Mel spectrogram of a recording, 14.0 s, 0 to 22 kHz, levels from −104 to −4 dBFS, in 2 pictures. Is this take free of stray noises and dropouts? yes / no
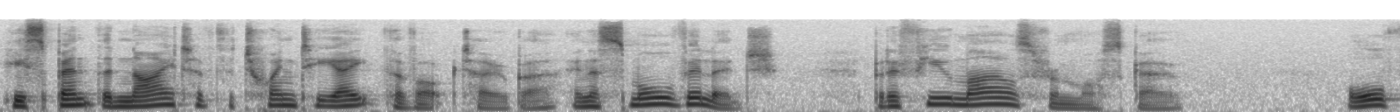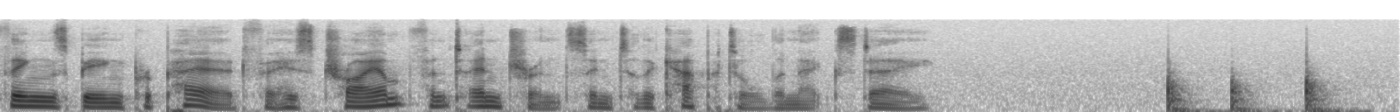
no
